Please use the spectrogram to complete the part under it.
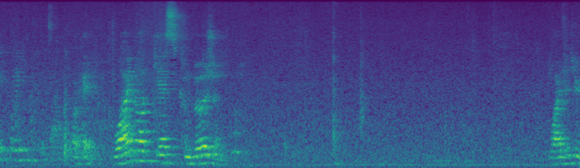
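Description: A man lectures in a large room, heard from a distance.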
